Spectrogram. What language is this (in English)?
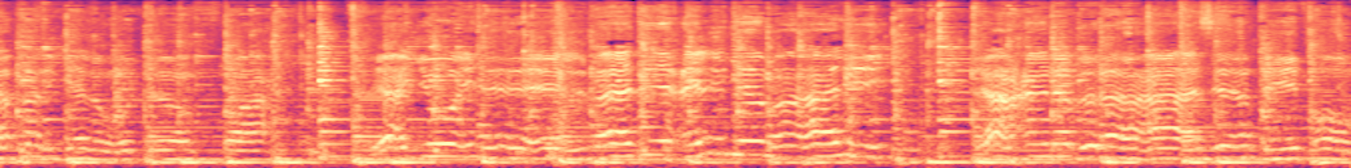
Arabic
